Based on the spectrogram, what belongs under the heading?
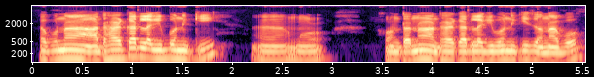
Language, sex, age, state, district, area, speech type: Assamese, male, 30-45, Assam, Majuli, urban, spontaneous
